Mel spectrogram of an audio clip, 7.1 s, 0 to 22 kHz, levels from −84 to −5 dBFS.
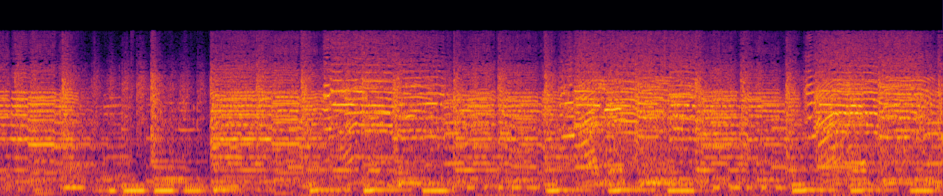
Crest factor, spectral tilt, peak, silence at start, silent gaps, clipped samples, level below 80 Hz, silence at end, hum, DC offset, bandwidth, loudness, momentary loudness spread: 12 dB; -3 dB/octave; -4 dBFS; 0 s; none; under 0.1%; -44 dBFS; 0 s; none; under 0.1%; 11.5 kHz; -15 LUFS; 8 LU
